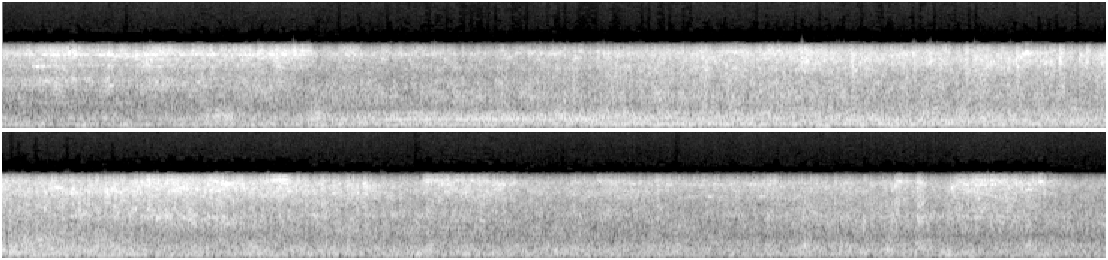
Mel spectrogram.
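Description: Diesel locomotive hauling a passenger train into the station, its engine noise growing to its loudest about four to six seconds in and then easing off.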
